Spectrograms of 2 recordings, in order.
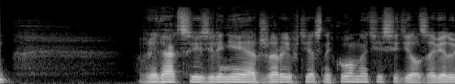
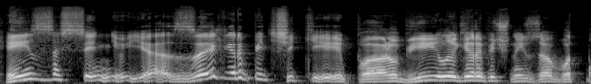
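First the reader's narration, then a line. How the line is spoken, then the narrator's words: Loud singing. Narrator (Russian): громко напевая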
